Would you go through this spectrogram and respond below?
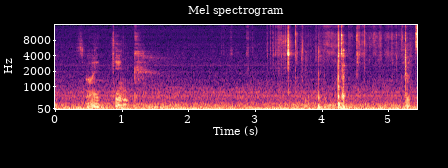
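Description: Scissors snip through paper while a cover is decorated by hand, a few short crisp cuts spaced out, near and fairly quiet, with a person talking over them.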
